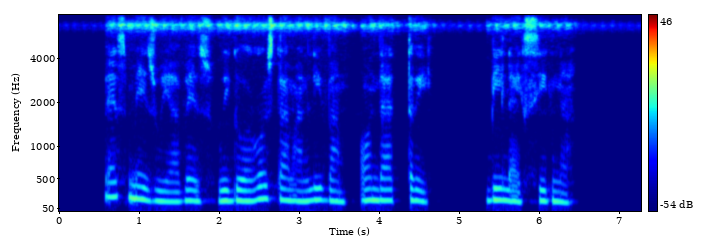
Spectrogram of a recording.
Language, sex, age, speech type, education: Nigerian Pidgin, female, 15-29, spontaneous, tertiary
